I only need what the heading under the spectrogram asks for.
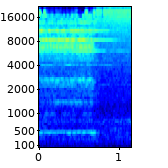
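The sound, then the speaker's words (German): A doorbell rings with a steady, bright electronic tone holding several high pitches, sounding for about half a second before cutting off, leaving a faint background hum. “Es hat an der Tür geläutet.”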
